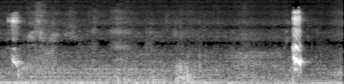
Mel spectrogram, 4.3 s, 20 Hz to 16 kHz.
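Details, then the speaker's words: 5-week-old baby girl hiccupping sharply and briefly, with quiet breathing between, while smiling after waking up. "But she was hiccuping when she smiled. Big time."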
